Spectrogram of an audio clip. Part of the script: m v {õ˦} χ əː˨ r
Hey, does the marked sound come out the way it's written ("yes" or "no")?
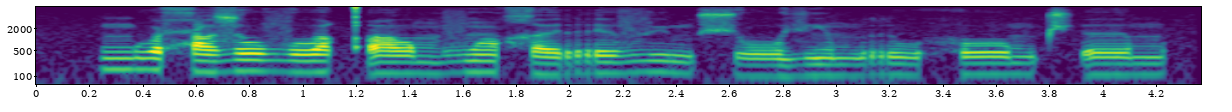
yes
